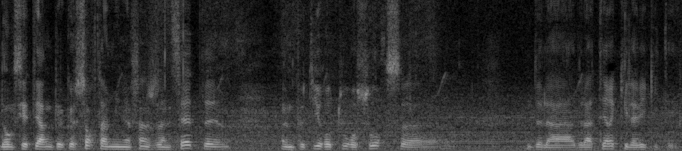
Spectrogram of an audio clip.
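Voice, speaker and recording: Speaking fairly quickly in a southern French accent, a man with a medium pitch uses fairly even intonation and takes long, frequent pauses. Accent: southern French (Midi). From southern France, near Arles. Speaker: local resident, interviewee. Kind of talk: documentary interview. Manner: halting, many hesitations.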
